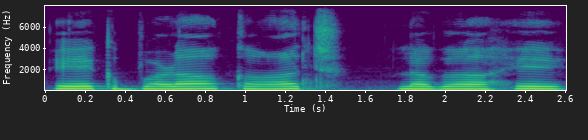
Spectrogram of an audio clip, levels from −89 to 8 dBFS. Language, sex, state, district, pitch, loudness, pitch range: Hindi, female, Madhya Pradesh, Bhopal, 225 Hz, -13 LUFS, 220-230 Hz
